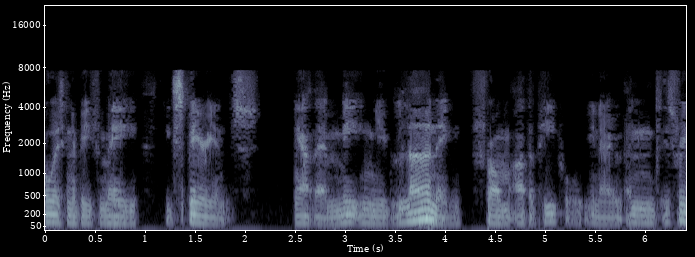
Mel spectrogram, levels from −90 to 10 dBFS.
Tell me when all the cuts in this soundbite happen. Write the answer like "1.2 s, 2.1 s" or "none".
2.5 s, 3.4 s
